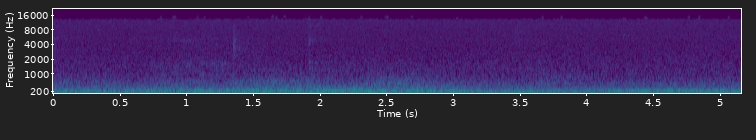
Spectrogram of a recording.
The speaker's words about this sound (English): When you open your senses to the sound of that jet going overhead right now, you relax the energy of your mind to fully embrace and rest on the life that lives in your body in this moment.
